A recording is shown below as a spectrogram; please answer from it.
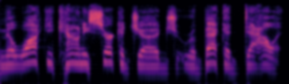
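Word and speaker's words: Dallet: County Circuit Judge Rebecca dalit I believe is how her name is pronounced won a seat on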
